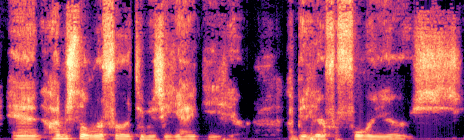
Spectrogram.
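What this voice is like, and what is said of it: New York accent. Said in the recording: “that's a New York accent I've got”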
